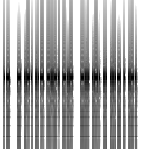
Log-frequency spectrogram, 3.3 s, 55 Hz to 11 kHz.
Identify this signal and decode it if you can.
Morse code, heard as a keyed tone, about 54 wpm, 700 Hz. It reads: A TRUCK DRIVER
